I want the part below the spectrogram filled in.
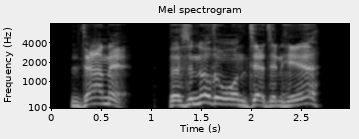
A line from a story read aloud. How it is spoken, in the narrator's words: he called out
